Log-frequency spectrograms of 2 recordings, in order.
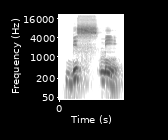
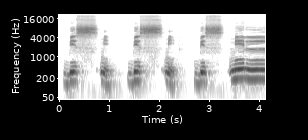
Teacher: Jadi sin itu ada hamznya, maka harus ada sedikit suara yang mengikuti. Bis, tidak boleh kita katakan bis, tidak boleh.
